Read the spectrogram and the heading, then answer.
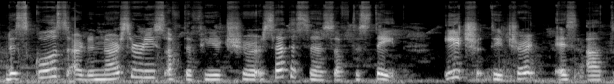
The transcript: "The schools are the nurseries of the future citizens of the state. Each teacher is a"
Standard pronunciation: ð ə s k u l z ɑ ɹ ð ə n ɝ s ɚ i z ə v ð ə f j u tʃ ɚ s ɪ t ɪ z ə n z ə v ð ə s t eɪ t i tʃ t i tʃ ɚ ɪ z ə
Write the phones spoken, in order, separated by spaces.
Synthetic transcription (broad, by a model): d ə s k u l s ɑ ɹ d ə n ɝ s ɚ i s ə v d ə f j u tʃ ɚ s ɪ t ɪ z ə n s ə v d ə s t eɪ t i tʃ t i tʃ ɚ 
